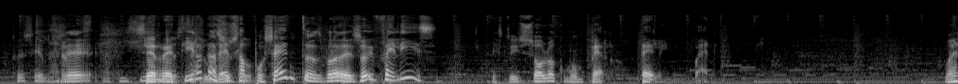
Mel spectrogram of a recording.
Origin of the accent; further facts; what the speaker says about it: Bogotá, Colombia; born there; Es que yo nací en Bogotá, Colombia, en 1960.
